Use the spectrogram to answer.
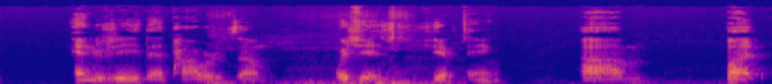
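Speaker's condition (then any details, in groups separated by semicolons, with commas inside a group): ALS; voice very hoarse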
